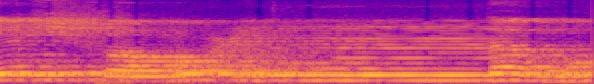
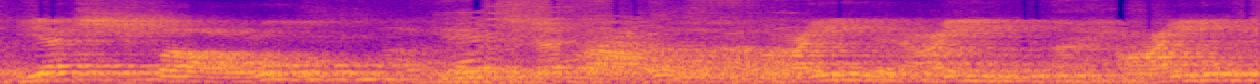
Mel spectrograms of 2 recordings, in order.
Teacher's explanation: عین حلق کے درمیان سے نکلے گا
